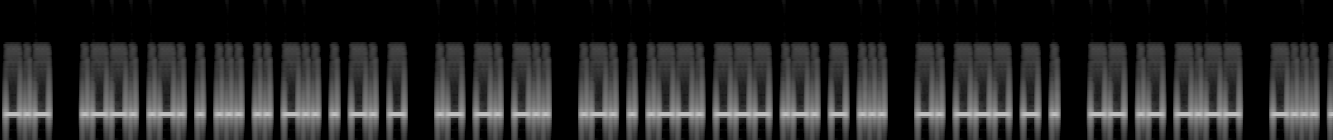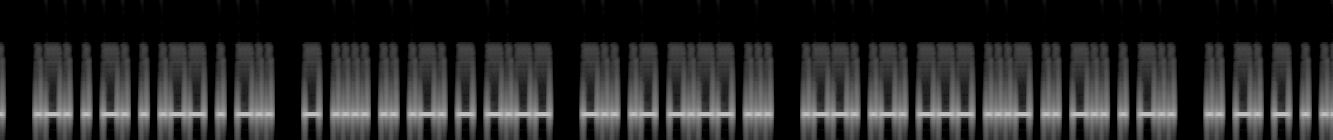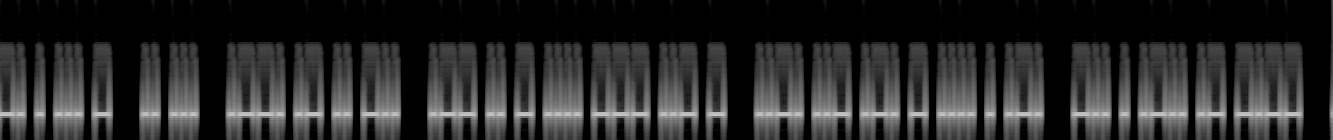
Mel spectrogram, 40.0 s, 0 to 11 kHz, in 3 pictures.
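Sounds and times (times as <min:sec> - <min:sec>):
morse code beeps: 0:00.1 - 0:39.7.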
